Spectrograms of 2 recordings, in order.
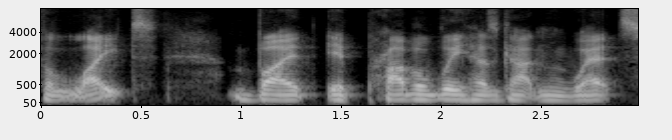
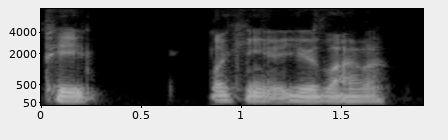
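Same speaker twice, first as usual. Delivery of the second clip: plain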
